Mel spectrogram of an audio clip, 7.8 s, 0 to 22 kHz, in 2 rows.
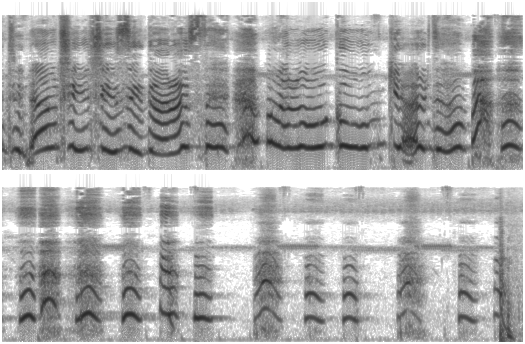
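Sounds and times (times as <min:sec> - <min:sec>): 
speech: 0:00.1 - 0:02.4, 0:03.0 - 0:03.9
person sobbing with broken wavering cries: 0:03.5 - 0:07.6.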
